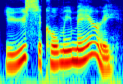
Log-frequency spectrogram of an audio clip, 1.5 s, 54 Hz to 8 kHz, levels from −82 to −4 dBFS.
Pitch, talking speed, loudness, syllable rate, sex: 205 Hz, 235 wpm, -13 LUFS, 4.8 syllables/s, female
